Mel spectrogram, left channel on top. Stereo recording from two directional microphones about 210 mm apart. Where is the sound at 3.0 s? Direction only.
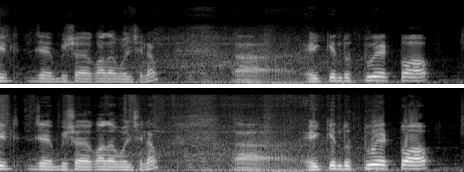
20° right (ahead or behind).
